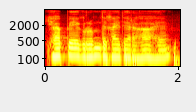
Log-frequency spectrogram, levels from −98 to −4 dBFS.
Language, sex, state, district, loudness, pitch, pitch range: Hindi, male, Arunachal Pradesh, Papum Pare, -19 LUFS, 120 Hz, 115-130 Hz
